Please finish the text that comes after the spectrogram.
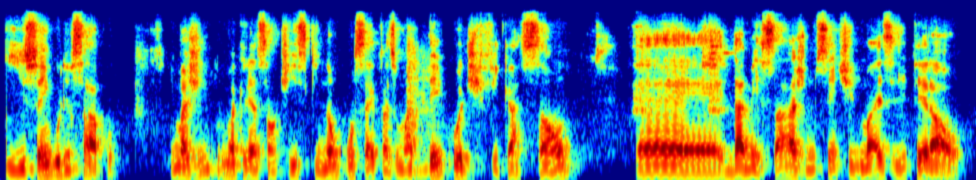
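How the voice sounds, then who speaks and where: A man's voice: fairly low pitch, moderate pace, warm tone, slightly rough. A man, a professor giving an online lecture from home, explaining step by step and checking in with his listeners. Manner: didactic, checks in with "tá?". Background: dog nearby.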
